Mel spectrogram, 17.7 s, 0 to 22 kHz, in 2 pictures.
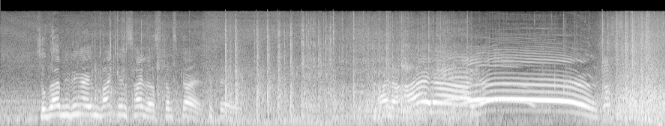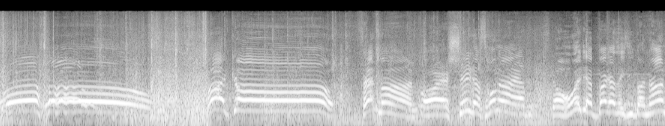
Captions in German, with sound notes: Er hebt das Dach ein bisschen an, und wir schneiden die vorderen 2-3 Pfosten weg. Dann schauen wir, was passiert. *Holz knarzt* So bleiben die Dinger weitestgehend heile, das ist ganz geil.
